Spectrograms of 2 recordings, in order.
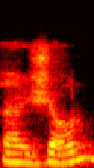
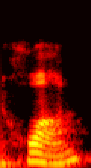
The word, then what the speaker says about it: Joan: Joan Miró, pronounced Joan because it's Catalan rather than Juan, 1893 to 1983.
